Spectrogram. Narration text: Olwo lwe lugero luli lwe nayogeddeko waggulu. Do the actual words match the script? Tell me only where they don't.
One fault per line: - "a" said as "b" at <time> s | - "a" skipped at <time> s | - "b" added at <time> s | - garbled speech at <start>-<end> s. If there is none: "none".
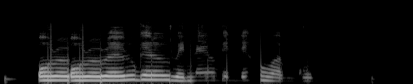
- "olwo" added at 0.7 s
- "luli" skipped at 1.6 s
